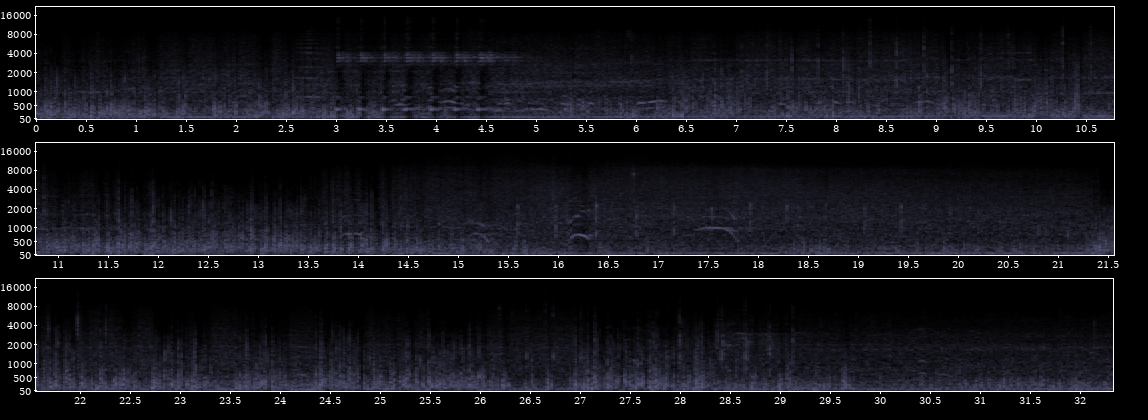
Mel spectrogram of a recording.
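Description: Wind rushing over a moving microphone with motorcycle engines running steadily underneath as they pace a runner.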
